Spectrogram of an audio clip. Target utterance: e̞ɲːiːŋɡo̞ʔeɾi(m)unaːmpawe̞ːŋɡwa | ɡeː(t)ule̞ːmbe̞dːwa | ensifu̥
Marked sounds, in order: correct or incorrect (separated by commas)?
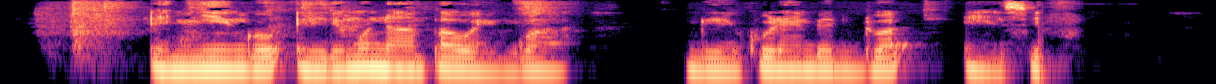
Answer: correct, incorrect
